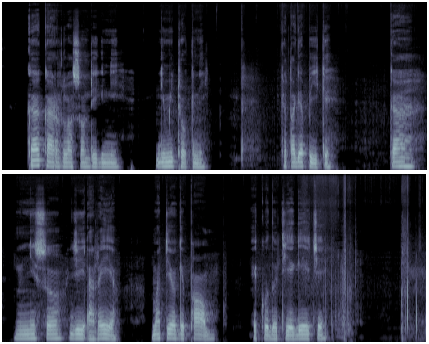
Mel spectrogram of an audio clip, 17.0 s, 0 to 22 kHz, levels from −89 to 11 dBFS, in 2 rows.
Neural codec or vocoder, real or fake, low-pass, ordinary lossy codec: none; real; none; none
